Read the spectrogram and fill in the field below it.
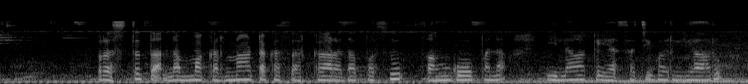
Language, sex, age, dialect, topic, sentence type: Kannada, female, 46-50, Mysore Kannada, agriculture, question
